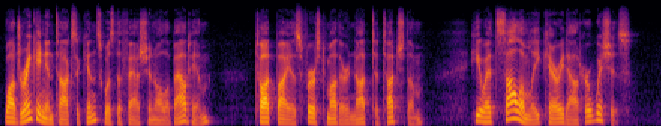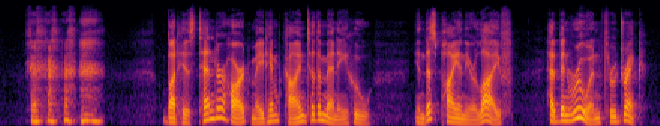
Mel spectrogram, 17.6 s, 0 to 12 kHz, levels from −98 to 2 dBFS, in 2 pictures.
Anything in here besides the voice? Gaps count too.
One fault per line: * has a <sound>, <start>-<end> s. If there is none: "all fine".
* has a laugh, 9.1-10.2 s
